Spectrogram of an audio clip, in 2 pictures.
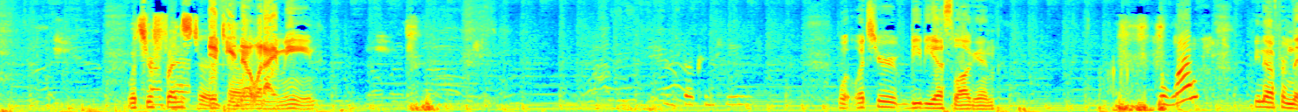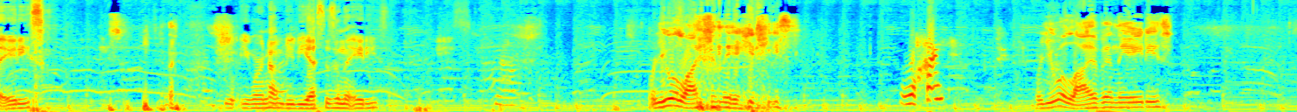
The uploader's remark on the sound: Prank Phone Calls Collection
